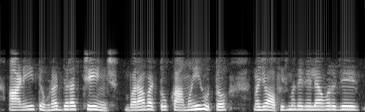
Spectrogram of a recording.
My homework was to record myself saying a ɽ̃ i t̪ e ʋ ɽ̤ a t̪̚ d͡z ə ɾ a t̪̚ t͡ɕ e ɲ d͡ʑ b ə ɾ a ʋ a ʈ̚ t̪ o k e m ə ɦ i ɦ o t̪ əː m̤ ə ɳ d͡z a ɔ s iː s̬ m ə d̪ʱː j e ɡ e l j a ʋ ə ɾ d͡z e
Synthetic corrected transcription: a ɽ̃ i t̪ e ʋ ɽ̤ a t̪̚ d͡z ə ɾ a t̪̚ t͡ɕ e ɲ d͡ʑ b ə ɾ a ʋ a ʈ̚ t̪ o k a m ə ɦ i ɦ o t̪ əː m̤ ə ɳ d͡z e ɔ f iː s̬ m ə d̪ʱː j e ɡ e l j a ʋ ə ɾ d͡z e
